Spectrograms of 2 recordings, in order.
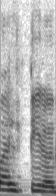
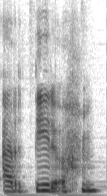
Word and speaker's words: al tiro: Por ejemplo, yo no digo al tiro, digo artiro, pero es porque es algo que se usa mucho en mi casa y me cuesta Dejar de corregirlo.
